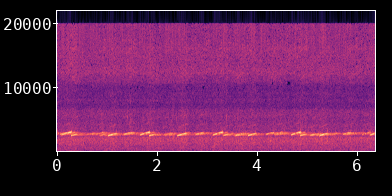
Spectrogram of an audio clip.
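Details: Frog chorus by a brook, with bright, brief chirps rising a little at each onset and following one another in quick, uneven succession above a soft, continuous wash of flowing water.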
